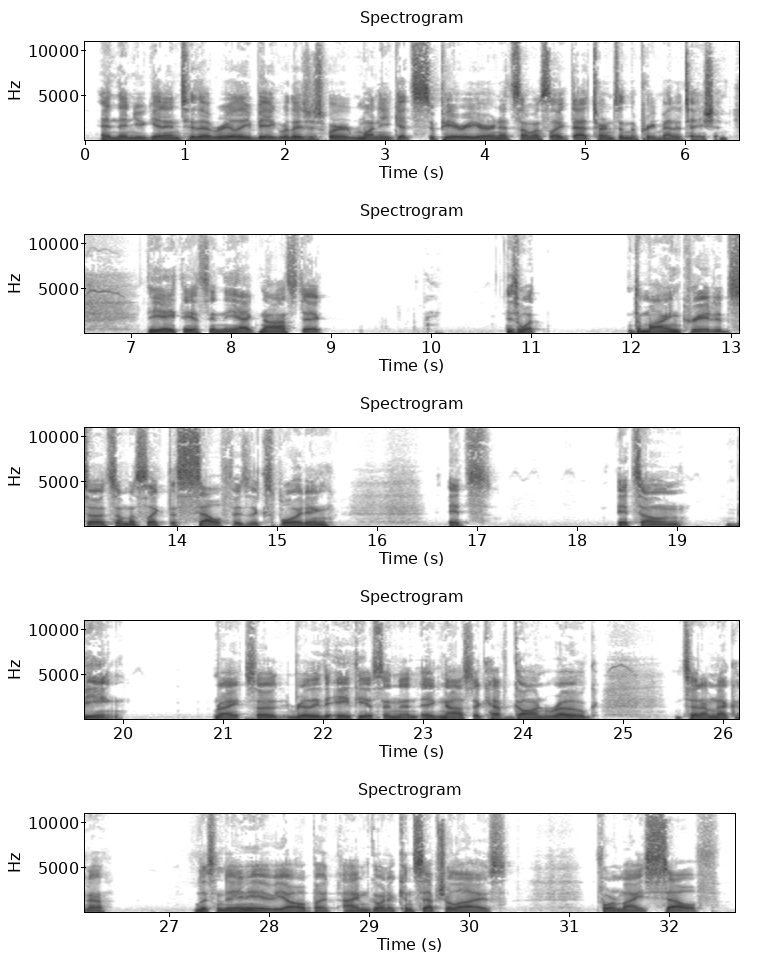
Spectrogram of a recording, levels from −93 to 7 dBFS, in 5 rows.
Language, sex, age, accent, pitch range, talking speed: English, male, 30-49, American, 100-115 Hz, 130 wpm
